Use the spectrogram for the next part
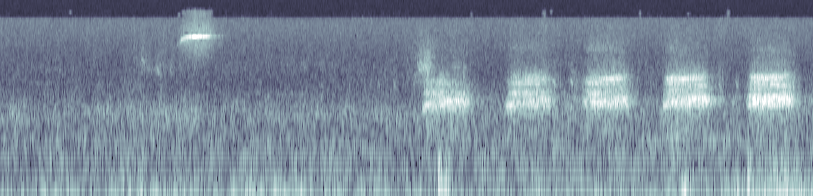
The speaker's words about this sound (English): Ah, just our friends, the crows. That's very fresh. It's very nice.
